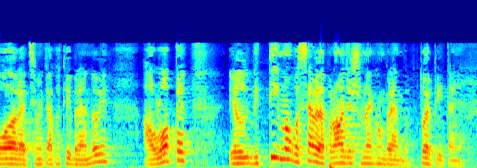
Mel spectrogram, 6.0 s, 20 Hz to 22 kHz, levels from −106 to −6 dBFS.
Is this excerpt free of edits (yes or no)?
yes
